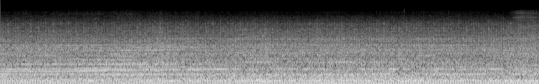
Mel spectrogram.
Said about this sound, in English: You can raise the RPMs up. It's going to speed the tractor up.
